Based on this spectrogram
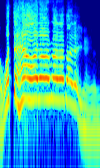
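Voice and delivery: high, loud yell of indignation; outraged outburst. Acted. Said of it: "they can go".

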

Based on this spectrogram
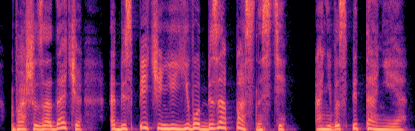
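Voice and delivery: rising, indignant royal rebuke; angry outburst. Acted. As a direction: snap back at him, furious. Queen angrily rebukes the guard.

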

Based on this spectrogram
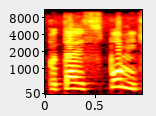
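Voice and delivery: usual speaking voice

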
